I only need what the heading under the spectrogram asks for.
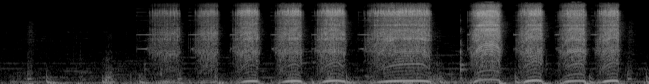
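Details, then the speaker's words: Traxxas TRX-4M crawler with new stainless 40.3:1 crawl gear set, before greasing: loud metallic whine in bursts rising and falling with throttle, present down to first gear contact; dry stainless-on-stainless meshing. "So I pulled it back apart, and it makes that noise clear down to the first contact, like the first gear that it makes contact with."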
